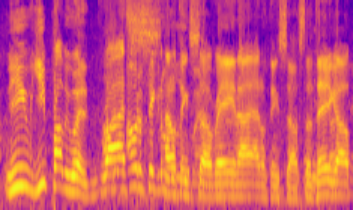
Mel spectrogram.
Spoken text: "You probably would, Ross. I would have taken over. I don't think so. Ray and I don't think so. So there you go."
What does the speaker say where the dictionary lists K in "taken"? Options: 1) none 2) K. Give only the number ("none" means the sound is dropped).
1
